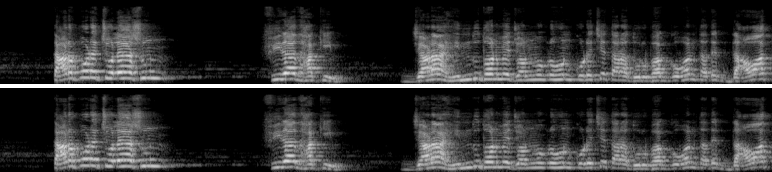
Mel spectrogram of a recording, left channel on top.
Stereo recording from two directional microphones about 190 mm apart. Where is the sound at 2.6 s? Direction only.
15° left (ahead or behind).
